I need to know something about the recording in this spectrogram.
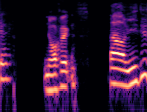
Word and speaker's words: Norfolk: Norfolk. Yeah. Wait, how do you say it? Norfolk. Oh, you do say it like that. Everyone says, Yeah. If you're from Norfolk, you say Norfolk.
